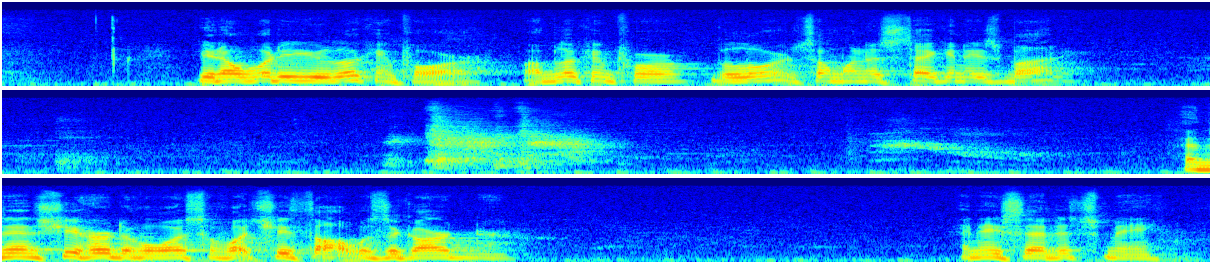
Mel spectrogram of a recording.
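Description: An elderly man speaks calmly into a microphone, in pauses.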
